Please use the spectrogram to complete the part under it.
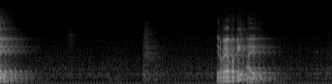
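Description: A man speaks with emphasis into a microphone, heard through loudspeakers.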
